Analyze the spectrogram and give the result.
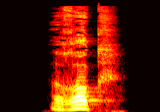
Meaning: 1. jerk, jolt 2. jerk (change in acceleration)
- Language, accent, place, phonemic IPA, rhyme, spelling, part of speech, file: German, Germany, Berlin, /ʁʊk/, -ʊk, Ruck, noun, De-Ruck.ogg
